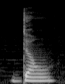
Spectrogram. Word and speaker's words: dent: With the second word, dent, spelled D-E-N-T, the letters E and N together are also pronounced en, and the final T is silent. So both of these words, D-A-N-S and D-E-N-T, are pronounced dent.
